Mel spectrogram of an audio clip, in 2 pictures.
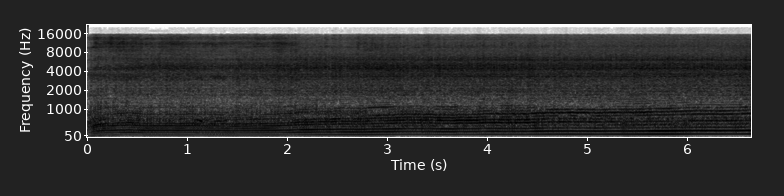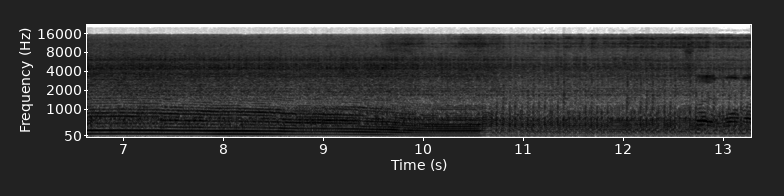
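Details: Older Homelite two-stroke hedge trimmer after new fuel lines and primer bulb: buzzy steady high note rises then settles to idle; running normally, needs warming up.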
